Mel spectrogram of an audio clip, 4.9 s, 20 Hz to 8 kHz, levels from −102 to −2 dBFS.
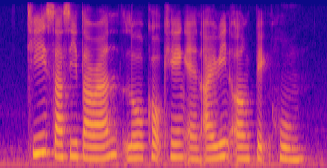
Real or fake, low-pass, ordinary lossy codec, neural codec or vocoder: real; 7.2 kHz; none; none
